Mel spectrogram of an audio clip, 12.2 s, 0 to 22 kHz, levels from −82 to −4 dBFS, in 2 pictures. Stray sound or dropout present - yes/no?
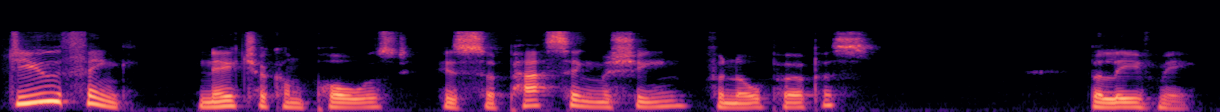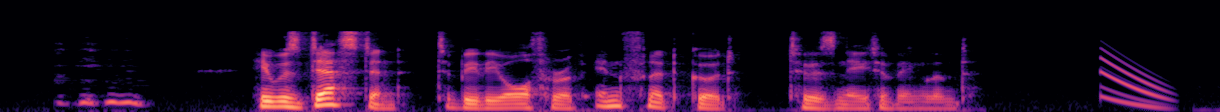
yes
